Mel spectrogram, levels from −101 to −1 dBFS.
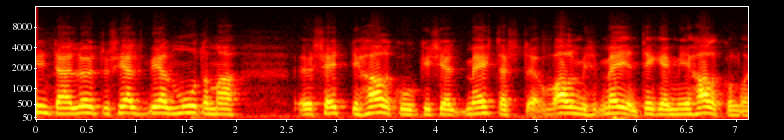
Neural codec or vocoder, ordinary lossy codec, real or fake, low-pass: none; none; real; 14.4 kHz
